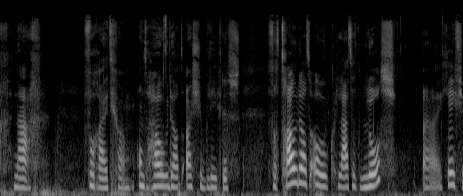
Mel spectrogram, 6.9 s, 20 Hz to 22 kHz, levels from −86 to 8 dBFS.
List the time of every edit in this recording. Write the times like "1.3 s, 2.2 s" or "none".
3.3 s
